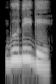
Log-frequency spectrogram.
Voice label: "ಗುದಿಕೆ", Kannada

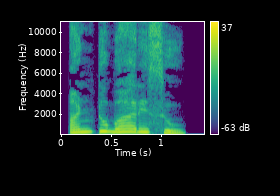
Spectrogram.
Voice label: "ಅಂಟುಬಾರಿಸು", Kannada

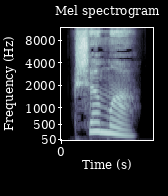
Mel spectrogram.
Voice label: "ಕ್ಷಮ", Kannada

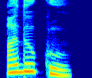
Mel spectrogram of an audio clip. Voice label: "ಅತ್ತಿಗೆ", Kannada

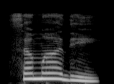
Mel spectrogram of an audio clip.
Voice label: "ಸಮೆತ", Kannada

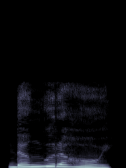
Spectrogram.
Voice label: "ಡಂಗುರಹುಯ್ಯು", Kannada

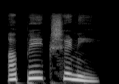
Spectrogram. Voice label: "ಅಪೇಕ್ಷಣಿ", Kannada; apēkṣaṇi; noun; a woman desirous of:.

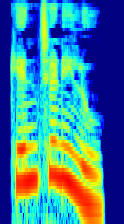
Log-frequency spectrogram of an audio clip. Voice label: "ಕಾಂಚನಾಲ", Kannada

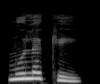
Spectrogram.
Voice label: "ಮುಲಕಿ", kannada

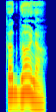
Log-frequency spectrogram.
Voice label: "ಕೂಕಿಲು", Kannada

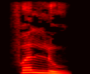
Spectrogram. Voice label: "ಫೈಲು", Kannada; phallu; ಫಲ್ಲು; noun

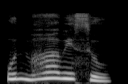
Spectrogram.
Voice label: "ಉದುಭವಿಸು", Kannada

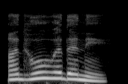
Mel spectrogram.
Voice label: "ಅಧಿವೇದನ", Kannada

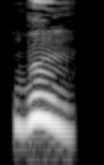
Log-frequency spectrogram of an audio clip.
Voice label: "ಘುಂ", Kannada

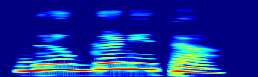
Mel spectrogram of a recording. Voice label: "ದೃಗ್ಗಣಿತ", kannada

